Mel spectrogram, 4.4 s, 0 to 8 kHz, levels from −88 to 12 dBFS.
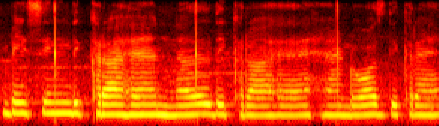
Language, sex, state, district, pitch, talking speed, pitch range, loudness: Hindi, female, Chhattisgarh, Raipur, 190 Hz, 175 wpm, 185-195 Hz, -16 LUFS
